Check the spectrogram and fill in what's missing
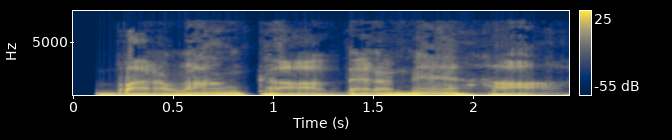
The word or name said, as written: barrancabermeja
